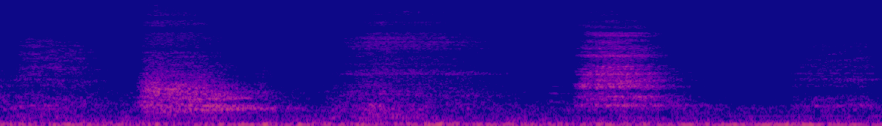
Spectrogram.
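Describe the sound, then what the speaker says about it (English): Heavy breathing while resting after a hard workout, with long audible inhales and exhales repeating slowly and close to the mic, without talk. "Try to normalize my breathing a little bit."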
